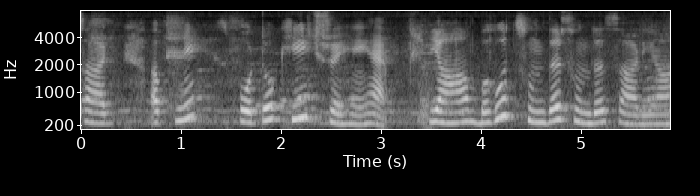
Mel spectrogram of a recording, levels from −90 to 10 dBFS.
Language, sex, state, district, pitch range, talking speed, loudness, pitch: Hindi, female, Punjab, Fazilka, 255-295 Hz, 110 wpm, -17 LUFS, 270 Hz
